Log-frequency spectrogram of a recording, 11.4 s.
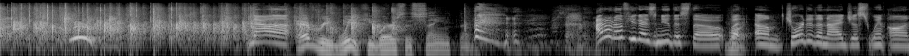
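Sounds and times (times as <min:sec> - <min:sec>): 
applause for a musical guest on a talk show: 0:00.0 - 0:05.5
speech: 0:03.2 - 0:06.1, 0:07.9 - 0:11.3
laughter: 0:03.8 - 0:07.7.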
